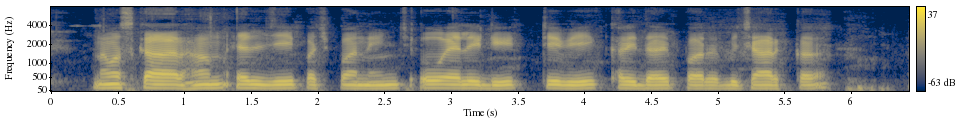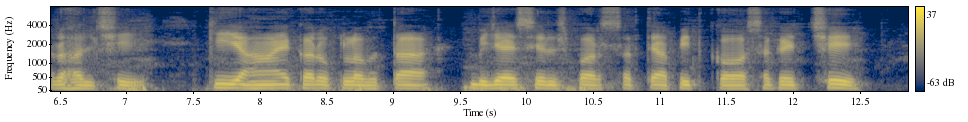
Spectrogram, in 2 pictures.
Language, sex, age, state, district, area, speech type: Maithili, male, 45-60, Bihar, Araria, rural, read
